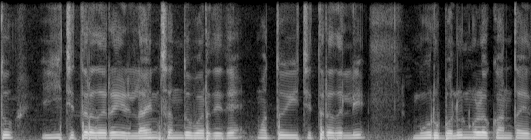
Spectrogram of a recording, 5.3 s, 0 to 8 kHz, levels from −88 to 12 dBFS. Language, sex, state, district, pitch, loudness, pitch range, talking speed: Kannada, male, Karnataka, Koppal, 145 Hz, -15 LUFS, 145-150 Hz, 160 wpm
